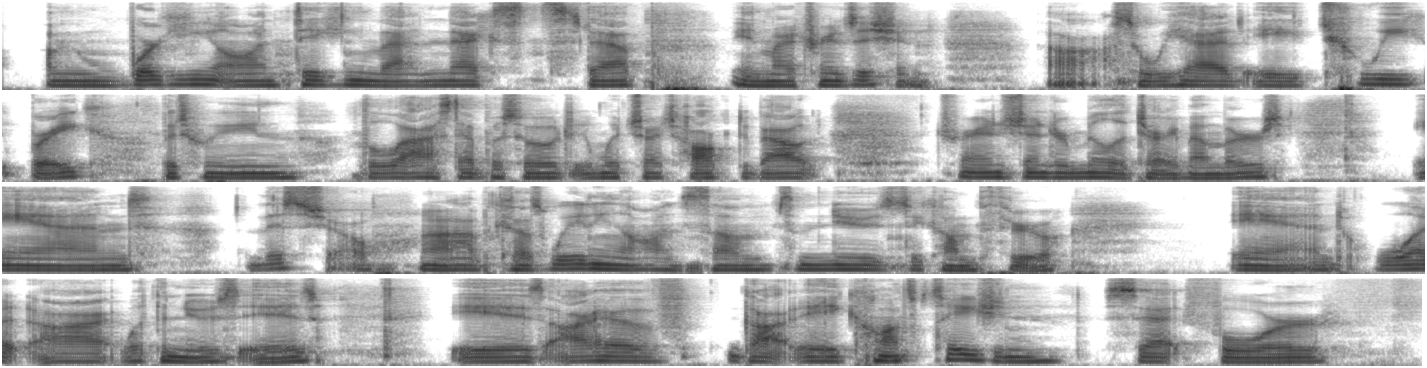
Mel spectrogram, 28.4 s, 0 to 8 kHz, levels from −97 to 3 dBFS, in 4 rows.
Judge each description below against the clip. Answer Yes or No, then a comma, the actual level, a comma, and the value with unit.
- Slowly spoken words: Yes, slow, 125 wpm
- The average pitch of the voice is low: Yes, low, 105 Hz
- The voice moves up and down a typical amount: No, narrow, 1.7 semitones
